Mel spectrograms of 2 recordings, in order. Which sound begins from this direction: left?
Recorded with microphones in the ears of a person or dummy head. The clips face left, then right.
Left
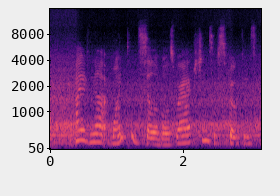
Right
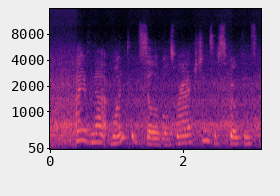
A woman speaking, at 0.4 s.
